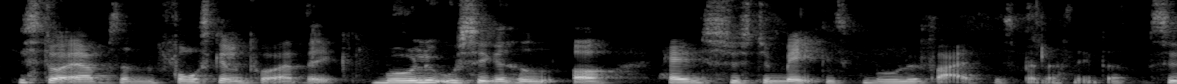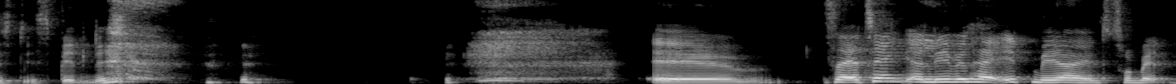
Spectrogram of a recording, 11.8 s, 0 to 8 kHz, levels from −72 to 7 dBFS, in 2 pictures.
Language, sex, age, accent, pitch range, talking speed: Danish, female, 20-39, native, 165-210 Hz, 175 wpm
